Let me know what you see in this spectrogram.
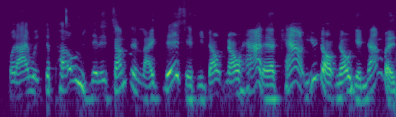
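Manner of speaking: English spoken with a Yiddish-inflected accent.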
